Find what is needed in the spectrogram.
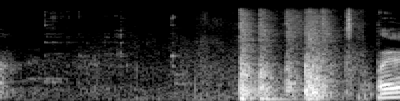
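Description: Kitchen knife on a honing steel: a sharp metallic clink at the start, then, after a pause, a quick run of rasping metal strokes in the second half.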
